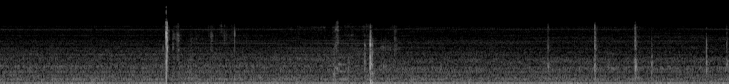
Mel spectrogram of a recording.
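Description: A few short, sharp clicks and taps, the loudest about a second and a half in, over a steady low hum and hiss. They come from hands working the hinged metal face cover of a Singer 401A sewing machine open and handling its casing. The machine's motor is not running.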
